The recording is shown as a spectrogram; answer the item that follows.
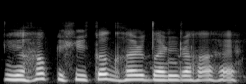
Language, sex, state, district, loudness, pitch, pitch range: Hindi, female, Chhattisgarh, Raipur, -13 LUFS, 210 Hz, 200-220 Hz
